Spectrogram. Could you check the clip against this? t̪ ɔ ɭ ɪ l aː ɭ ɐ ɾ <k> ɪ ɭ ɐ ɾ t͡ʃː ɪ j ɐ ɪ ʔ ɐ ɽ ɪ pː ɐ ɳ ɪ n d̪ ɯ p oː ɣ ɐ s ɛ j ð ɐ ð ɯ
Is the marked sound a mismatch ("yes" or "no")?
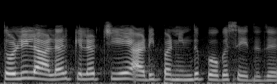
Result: no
